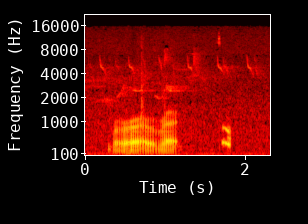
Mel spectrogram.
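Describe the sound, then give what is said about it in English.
A voice imitates a frog with a throaty, rattling croak lasting about a second, followed after a pause by a brief second croak. It is fairly loud, with faint chirps behind it. “That was a good frog noise.”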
